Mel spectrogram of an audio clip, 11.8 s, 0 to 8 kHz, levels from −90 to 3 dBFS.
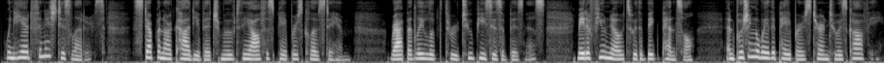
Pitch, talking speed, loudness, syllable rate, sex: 215 Hz, 200 wpm, -20 LUFS, 6.4 syllables/s, female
